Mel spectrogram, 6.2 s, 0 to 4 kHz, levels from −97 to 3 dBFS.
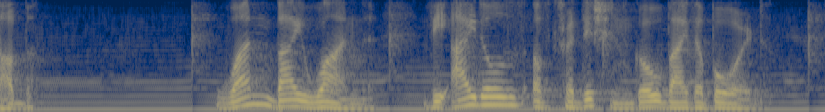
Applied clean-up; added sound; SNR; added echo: none; Musical instrument; 14 dB; none.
